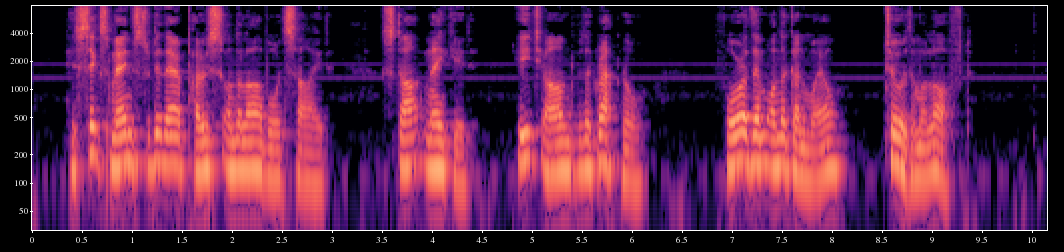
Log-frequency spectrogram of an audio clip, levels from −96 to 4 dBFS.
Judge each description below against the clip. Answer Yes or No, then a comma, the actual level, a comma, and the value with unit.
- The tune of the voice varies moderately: Yes, average, 4.1 semitones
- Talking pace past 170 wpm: No, average, 165 wpm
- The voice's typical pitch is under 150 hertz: Yes, medium, 140 Hz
